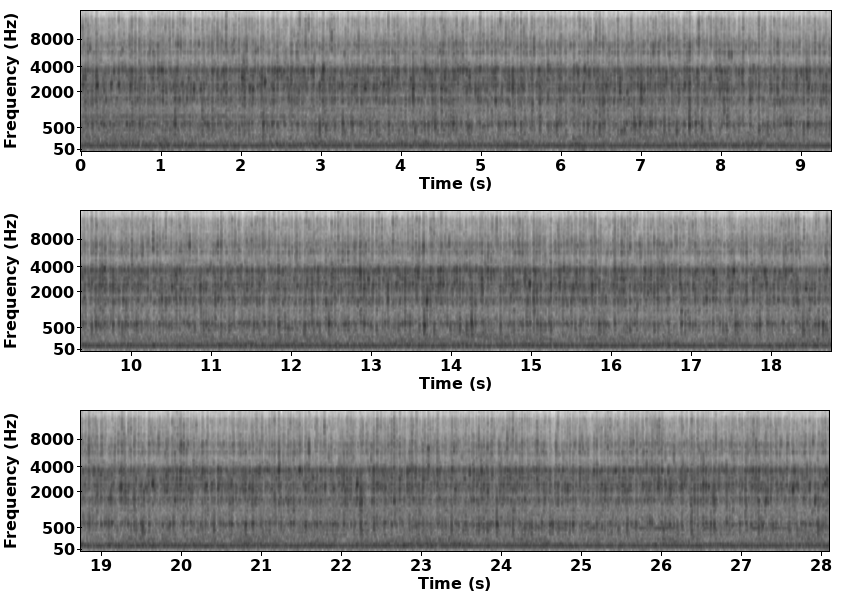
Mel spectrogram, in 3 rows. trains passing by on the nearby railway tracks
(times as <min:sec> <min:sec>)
0:00.0 0:05.4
